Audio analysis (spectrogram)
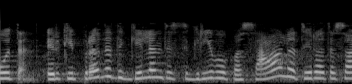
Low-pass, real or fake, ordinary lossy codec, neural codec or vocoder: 7.2 kHz; real; MP3, 32 kbps; none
